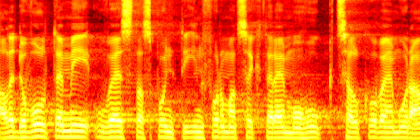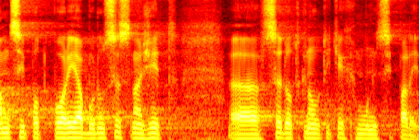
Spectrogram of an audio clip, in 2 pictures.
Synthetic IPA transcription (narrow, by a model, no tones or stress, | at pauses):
ʔalɛdo̞vo̞lt̪ɛmɪʔuvɛːst̪aspo̞ɲt̪ɪɪnfo̞ɾmat͡sɛkt̪ɛɾɛːmo̞ɦowkt͡sɛlko̞vɛːmuɾaːmt͡sɪpo̞t̪po̞ɾɪabudusɛsnaʒɪt̪ | sɛdo̞t̪knowt̪ɪcɛxmunɪt͡sɪ̥palɪ̰t̪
